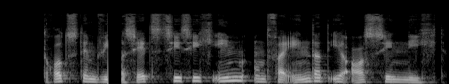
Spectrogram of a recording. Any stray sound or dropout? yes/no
yes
